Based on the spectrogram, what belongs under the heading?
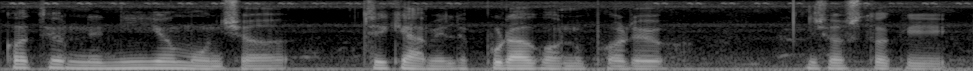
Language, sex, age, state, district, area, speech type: Nepali, male, 18-30, West Bengal, Darjeeling, rural, spontaneous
